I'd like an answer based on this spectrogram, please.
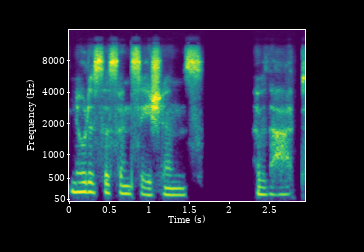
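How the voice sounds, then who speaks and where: A meditation teacher leads a body scan at a very slow, unhurried pace, leaving gentle pauses between phrases. Her voice is soft, a little low, and has a breathy edge. The recording is dry and close.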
